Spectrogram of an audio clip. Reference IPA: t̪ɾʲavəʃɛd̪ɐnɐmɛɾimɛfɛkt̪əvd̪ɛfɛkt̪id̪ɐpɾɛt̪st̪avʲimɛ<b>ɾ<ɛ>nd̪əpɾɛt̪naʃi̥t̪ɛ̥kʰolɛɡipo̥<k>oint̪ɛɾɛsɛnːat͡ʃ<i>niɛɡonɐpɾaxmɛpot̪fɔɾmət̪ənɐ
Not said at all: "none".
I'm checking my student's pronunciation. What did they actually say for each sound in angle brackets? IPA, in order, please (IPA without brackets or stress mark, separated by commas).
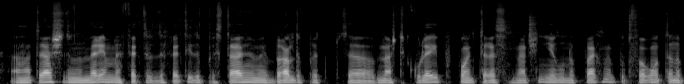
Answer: b, a, p, i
